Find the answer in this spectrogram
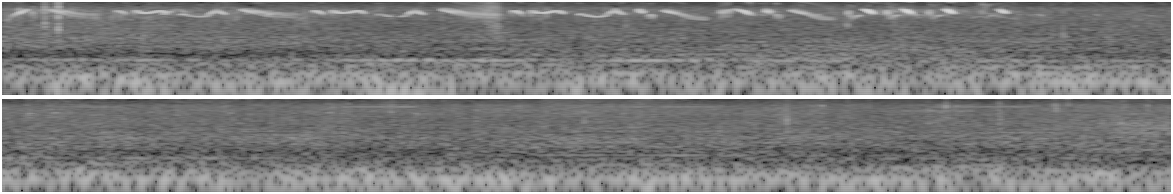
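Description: A songbird sings quick, wavering high chirps for the first few seconds, then stops. A steady low rumble runs beneath it throughout.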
